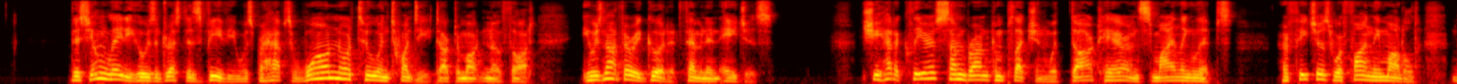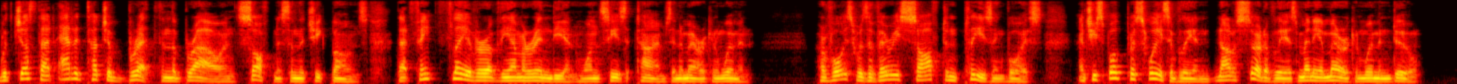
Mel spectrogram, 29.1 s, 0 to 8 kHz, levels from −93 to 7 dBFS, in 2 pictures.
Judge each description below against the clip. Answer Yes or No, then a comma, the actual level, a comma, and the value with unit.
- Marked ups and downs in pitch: Yes, wide, 7.0 semitones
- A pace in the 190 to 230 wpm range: Yes, average, 195 wpm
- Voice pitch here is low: Yes, low, 125 Hz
